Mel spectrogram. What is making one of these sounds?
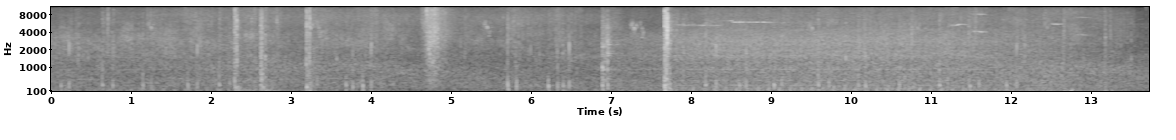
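City traffic hums outdoors.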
